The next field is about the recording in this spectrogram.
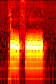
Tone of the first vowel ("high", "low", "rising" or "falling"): falling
